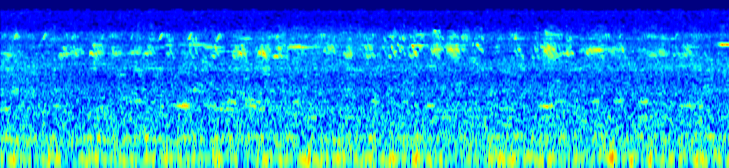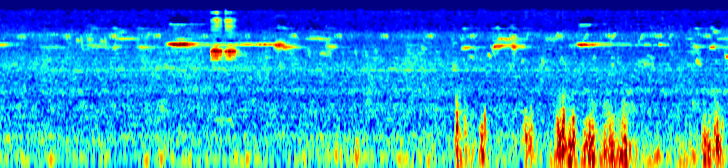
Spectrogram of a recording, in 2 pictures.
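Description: Steady low rumble of a long freight train passing in the distance, with birds chirping now and then. In the last few seconds, loud irregular low buffeting hits the microphone.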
